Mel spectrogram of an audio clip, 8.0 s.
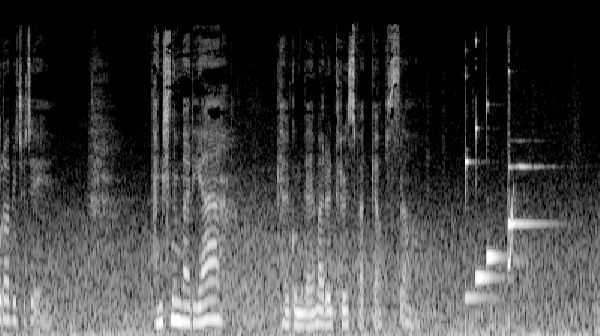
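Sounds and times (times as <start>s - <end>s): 
speech: 0.0s - 1.4s, 2.0s - 6.3s
phone ringing with incoming call, rising electronic chime notes: 6.2s - 7.6s.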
